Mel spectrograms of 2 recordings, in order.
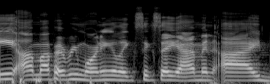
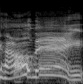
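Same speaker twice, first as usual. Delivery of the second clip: acted out, high, loud yell; 9 semitones higher than usual. Retelling falling on the ground while the dog fought: imitating own past yell. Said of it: "I'm yelling".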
